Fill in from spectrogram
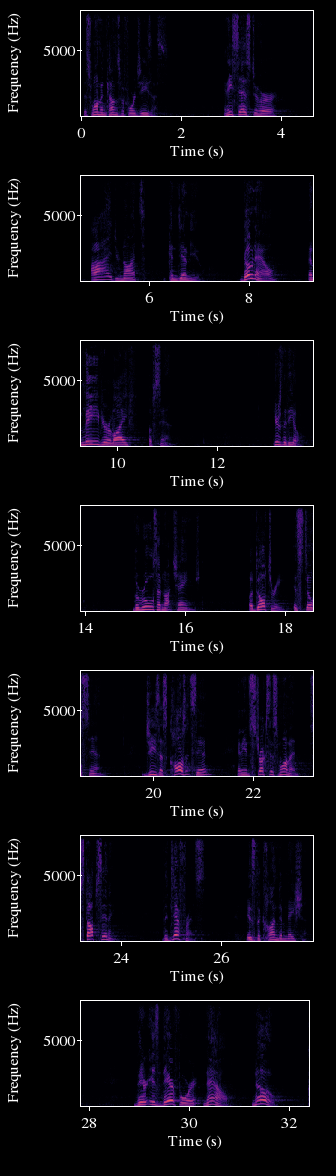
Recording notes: at Redeemer Presbyterian Church in Charleston, SC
